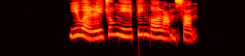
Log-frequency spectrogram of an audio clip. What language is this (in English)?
Cantonese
